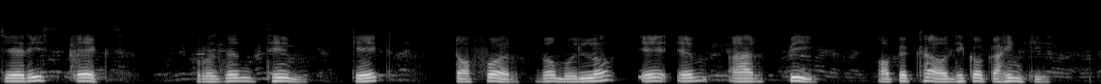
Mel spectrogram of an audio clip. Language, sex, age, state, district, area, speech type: Odia, male, 18-30, Odisha, Malkangiri, urban, read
